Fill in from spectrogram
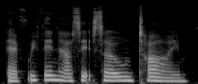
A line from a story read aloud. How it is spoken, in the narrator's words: laughed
